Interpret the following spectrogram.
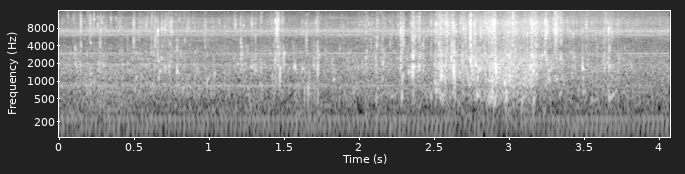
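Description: River water splashing and sloshing as a hand grips a netted fish in the shallows. The splashing is loudest in a burst from about two and a half to three and a half seconds in.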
